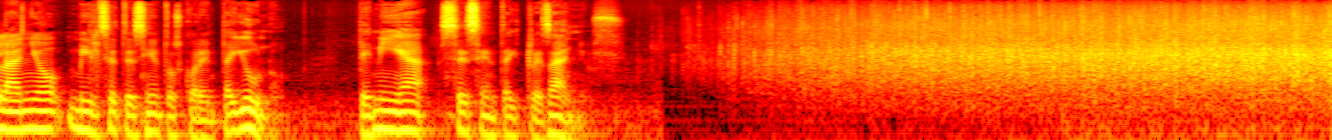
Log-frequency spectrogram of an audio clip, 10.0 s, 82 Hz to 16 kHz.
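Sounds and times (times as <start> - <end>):
speech: 0.0 - 4.7
concert audience applauding soloists: 5.0 - 9.9.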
